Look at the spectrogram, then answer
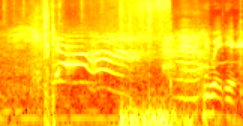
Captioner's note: arm snaps; Shepherd screams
